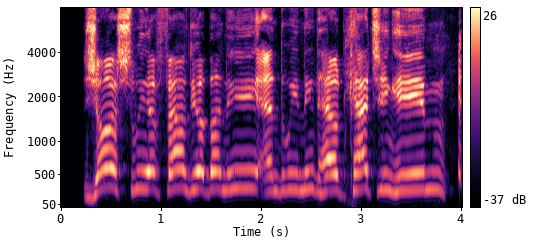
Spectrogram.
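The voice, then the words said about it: Swiss accent. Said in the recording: “He's from Switzerland. ... He has the best accent.”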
